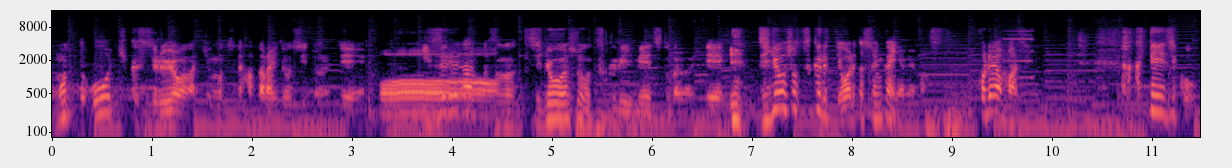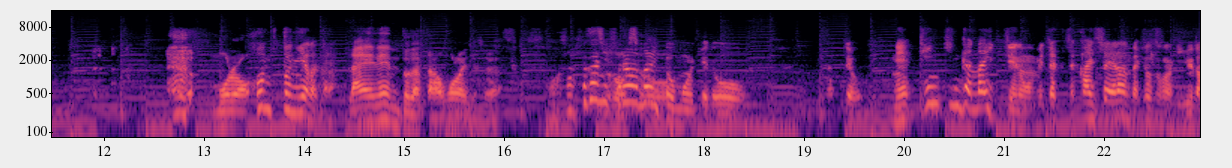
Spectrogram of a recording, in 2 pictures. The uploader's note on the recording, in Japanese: 音質最悪！ドライブラジオ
